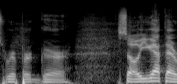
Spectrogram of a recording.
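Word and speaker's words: Ripperger: rer rer you got a lot of people do a soft G they say Ripper Jer but it's it's a hard G it's Ripper G so you got that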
